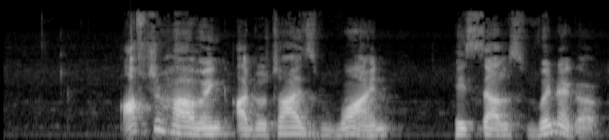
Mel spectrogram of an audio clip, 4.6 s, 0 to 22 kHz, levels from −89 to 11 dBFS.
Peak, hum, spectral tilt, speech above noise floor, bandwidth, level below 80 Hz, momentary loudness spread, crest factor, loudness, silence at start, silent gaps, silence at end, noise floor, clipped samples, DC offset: 0 dBFS; none; -5 dB/octave; 41 dB; 16 kHz; -62 dBFS; 7 LU; 20 dB; -19 LUFS; 0.9 s; none; 0.1 s; -60 dBFS; under 0.1%; under 0.1%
